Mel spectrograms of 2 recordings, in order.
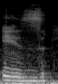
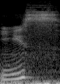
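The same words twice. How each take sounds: First: The word ends with a buzzing z sound. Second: The word ends with a hissing s sound. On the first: The speaker calls it right. "You use the Z pronunciation. So is" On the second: The speaker calls it wrong. "So it's not is"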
